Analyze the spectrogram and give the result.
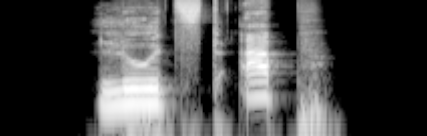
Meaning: second-person singular preterite of abladen
- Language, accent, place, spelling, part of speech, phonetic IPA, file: German, Germany, Berlin, ludst ab, verb, [ˌluːt͡st ˈap], De-ludst ab.ogg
